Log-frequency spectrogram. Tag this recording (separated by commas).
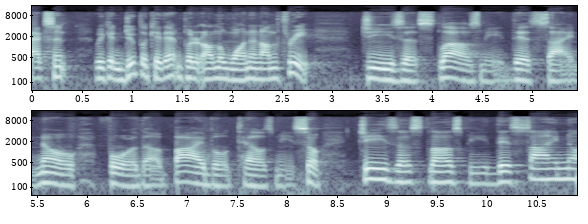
Speech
